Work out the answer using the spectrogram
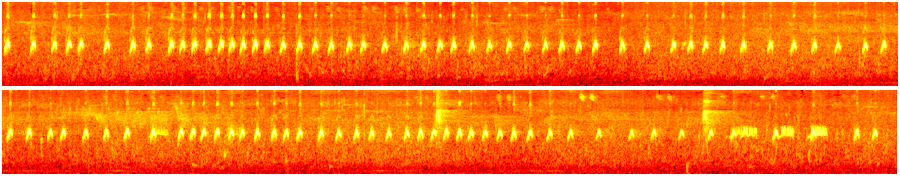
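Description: European bee-eater calling: one short, clear note repeated rapidly and evenly, about five a second, breaking into a few longer notes near the end.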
